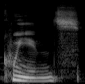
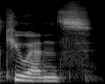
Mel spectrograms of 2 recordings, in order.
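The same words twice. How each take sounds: First: Said in the usual way. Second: Queens said like "Q-ens", as letters Q-N-S; GPS mispronunciation. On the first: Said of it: "and not Queens". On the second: Retold or imitated. Podcaster quoting how the GPS says Queens, mispronounced as "kyoo-enz". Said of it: "why it says Queens".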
